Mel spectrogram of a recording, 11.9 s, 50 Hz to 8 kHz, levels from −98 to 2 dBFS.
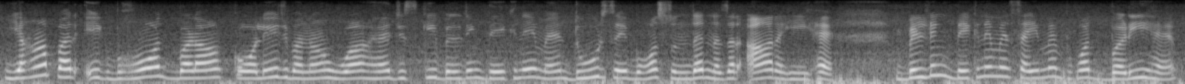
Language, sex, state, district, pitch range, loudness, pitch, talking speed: Hindi, female, Uttar Pradesh, Varanasi, 245-285 Hz, -19 LUFS, 265 Hz, 145 wpm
